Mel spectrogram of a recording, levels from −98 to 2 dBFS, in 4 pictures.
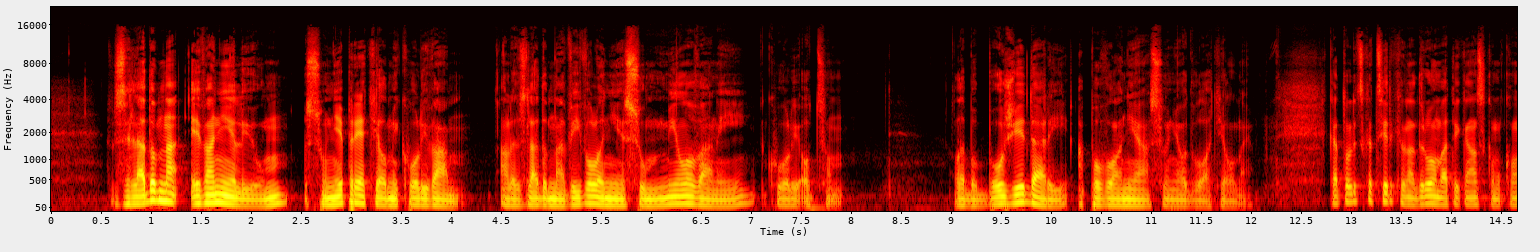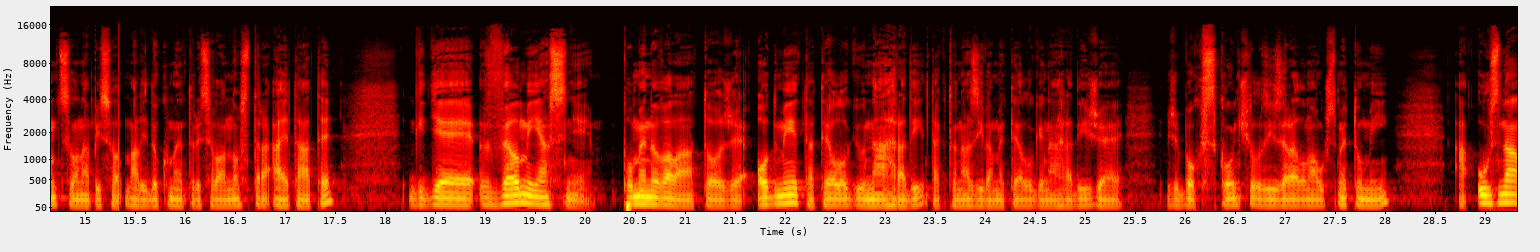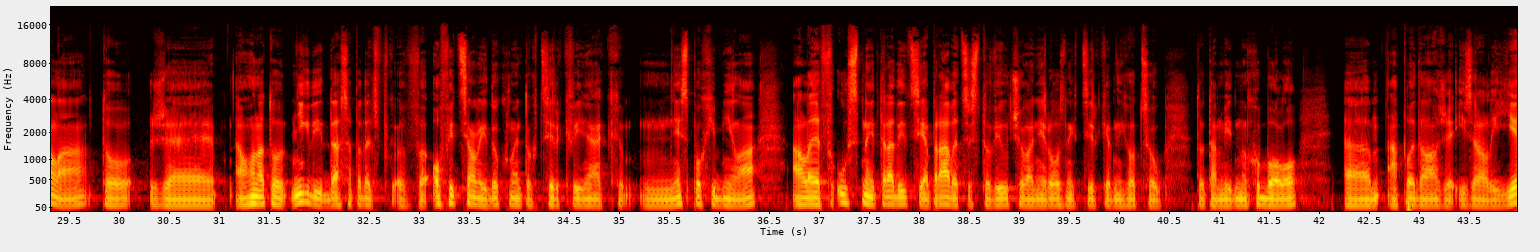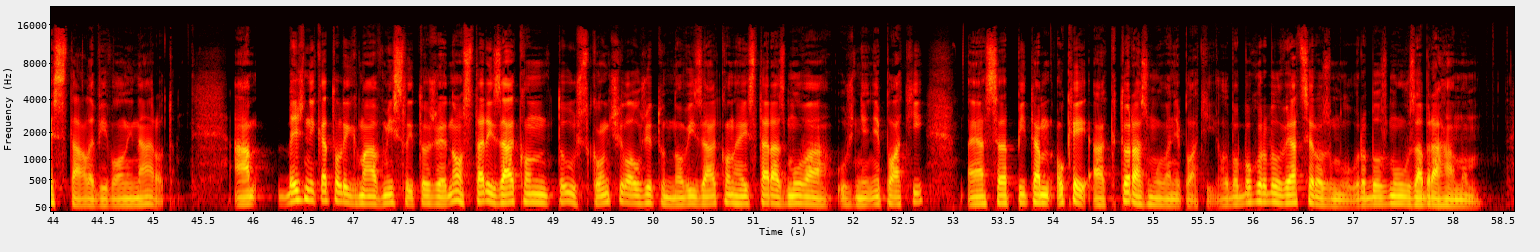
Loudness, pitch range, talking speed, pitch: -31 LUFS, 80-100 Hz, 150 wpm, 90 Hz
